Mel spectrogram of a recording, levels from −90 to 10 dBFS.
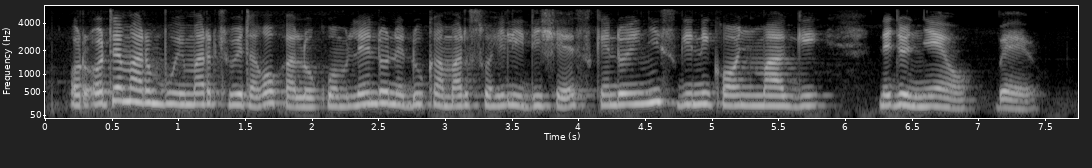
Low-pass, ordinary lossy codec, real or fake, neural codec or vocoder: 5.4 kHz; none; real; none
